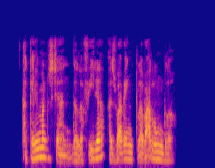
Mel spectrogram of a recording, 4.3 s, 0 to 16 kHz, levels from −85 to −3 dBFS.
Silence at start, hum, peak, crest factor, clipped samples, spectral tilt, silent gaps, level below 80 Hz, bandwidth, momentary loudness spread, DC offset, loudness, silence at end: 0.45 s; none; -2 dBFS; 22 dB; under 0.1%; -5.5 dB/octave; none; -62 dBFS; 8 kHz; 11 LU; under 0.1%; -23 LUFS; 0.85 s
